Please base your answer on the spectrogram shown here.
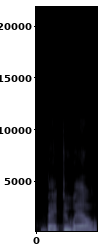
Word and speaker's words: Bethuel: Rebecca's father that's uh it looks like bethuel beuel would be the way it's pronounced and he apparently is too old to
